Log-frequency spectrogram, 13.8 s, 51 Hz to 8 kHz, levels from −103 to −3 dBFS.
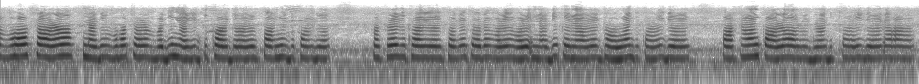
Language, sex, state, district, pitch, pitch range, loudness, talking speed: Hindi, female, Andhra Pradesh, Anantapur, 250 Hz, 245-260 Hz, -29 LUFS, 180 wpm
